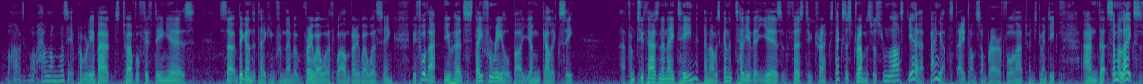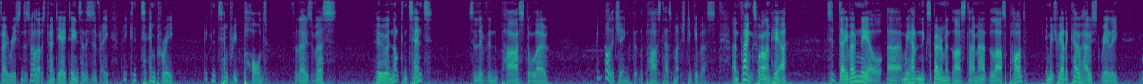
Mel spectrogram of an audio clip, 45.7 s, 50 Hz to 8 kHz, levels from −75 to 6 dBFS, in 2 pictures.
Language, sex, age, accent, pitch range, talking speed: English, male, 50-69, British, 85-110 Hz, 180 wpm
